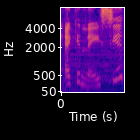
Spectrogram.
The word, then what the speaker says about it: echinacea: Supersman 300 says echinacea. I'm pretty sure it's echinacea? Google, how do you pronounce that?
